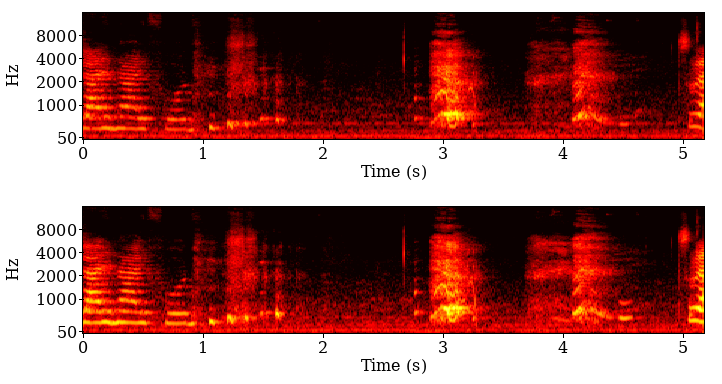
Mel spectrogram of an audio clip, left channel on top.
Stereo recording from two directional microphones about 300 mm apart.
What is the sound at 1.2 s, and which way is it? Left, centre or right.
Speech, centre.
